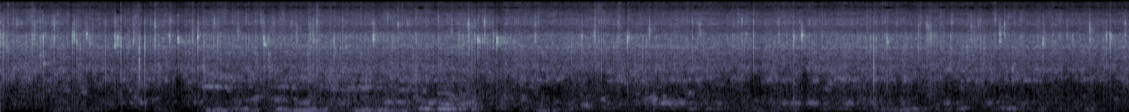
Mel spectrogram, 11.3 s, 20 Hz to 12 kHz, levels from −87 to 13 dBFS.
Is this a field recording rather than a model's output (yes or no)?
no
